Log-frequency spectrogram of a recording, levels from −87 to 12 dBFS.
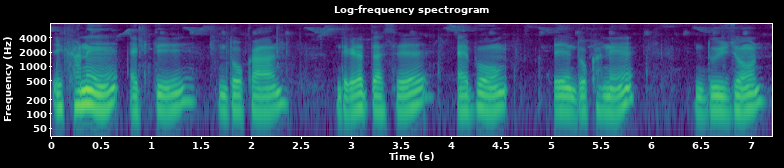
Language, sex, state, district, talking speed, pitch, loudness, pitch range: Bengali, male, Tripura, Dhalai, 75 wpm, 120 Hz, -21 LUFS, 115-140 Hz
